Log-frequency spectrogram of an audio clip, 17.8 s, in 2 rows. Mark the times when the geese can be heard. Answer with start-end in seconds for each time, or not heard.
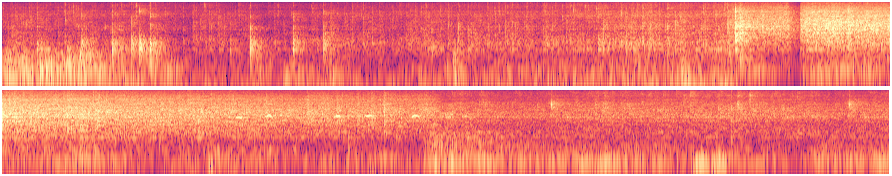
11.0-13.1.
